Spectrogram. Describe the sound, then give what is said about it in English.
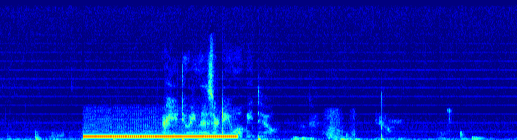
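A telephone tone sounds while a call is placed to a man: one long, steady, mid-pitched tone of about two seconds, with soft, whispery voices before and after it. “We shall try one more time. If it doesn't work, you can send another number. We're calling Nick right now.”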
